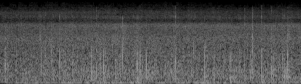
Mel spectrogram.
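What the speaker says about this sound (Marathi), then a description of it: "हे बघा पावसाचा जोर वाढलेला आहे" Heavy monsoon rain pours down steadily, a dense, unbroken hiss of drops striking surfaces, with individual splats popping out here and there, close and continuous without any talking.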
